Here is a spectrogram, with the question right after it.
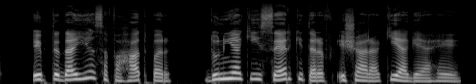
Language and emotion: Urdu, neutral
